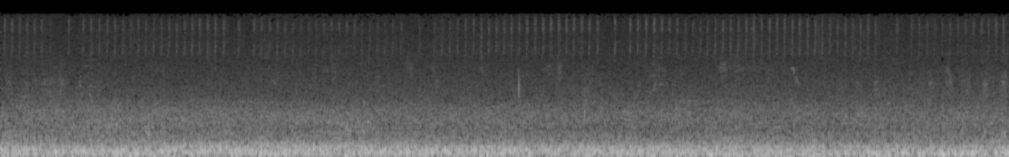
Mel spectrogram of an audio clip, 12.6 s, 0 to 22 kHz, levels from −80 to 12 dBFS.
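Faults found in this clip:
Steady, raspy buzz under the sound for the whole clip, start to end. Fairly prominent, roughly 15 dB below the programme. Mains buzz on a 60 Hz supply. Probable source: dimmer, rectifier or unshielded cable. Sharp switching spikes twice per mains cycle, harmonics of 60 Hz up into the kHz range, giving the gritty edge rather than a pure hum.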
